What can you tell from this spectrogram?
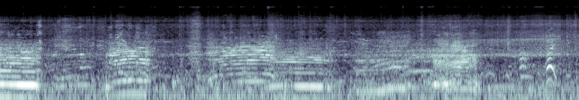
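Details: Several Peranakan Ongole cattle at the Imogiri cattle market in Bantul, Yogyakarta, Indonesia: repeated deep, drawn-out harmonic moos from more than one animal, some overlapping, with constant market crowd noise behind.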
